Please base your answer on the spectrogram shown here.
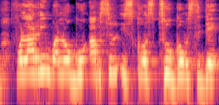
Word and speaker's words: Folarin Balogun: Let's say it again so you guys can absolutely understand how to pronounce it. It is Folarin Balogun. Folarin Balogun absolutely scored two goals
